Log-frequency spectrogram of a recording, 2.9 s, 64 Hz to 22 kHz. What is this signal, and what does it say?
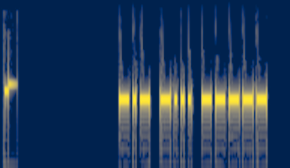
Morse code, heard as a keyed tone, about 36 wpm, 700 Hz. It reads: KB0
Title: USA Call Sign Prefixes - 35wpm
